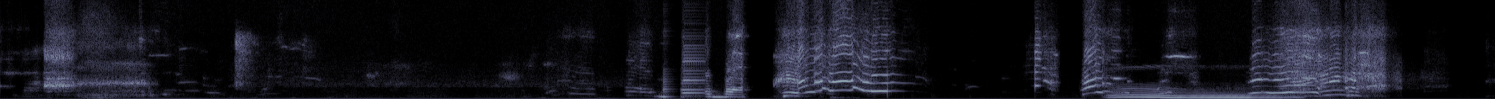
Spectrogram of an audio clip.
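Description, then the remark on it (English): An excited dog inside a car lets out a series of high, shrill squeals and yelps, rising and wavering in pitch, with short gaps between loud bursts. “And this is the noise that's happening in the car right now.”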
